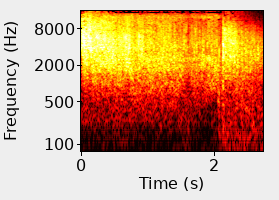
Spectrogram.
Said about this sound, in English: Iraqis again, launching Sidewinder missile.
